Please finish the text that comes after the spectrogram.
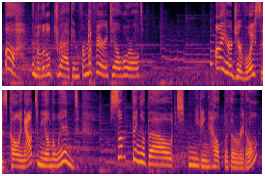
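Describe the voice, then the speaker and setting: A woman's voice: high voice, sing-song, normal speed, fairly bright tone. A woman voicing a youthful, breezy male wind god and bard in a video game, with a light boyish voice and a lilting, theatrical manner. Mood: cheerful, playful. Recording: music under the voice.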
